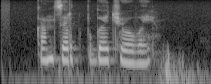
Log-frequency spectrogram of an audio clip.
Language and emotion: Russian, neutral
